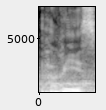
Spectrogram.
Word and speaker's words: Paris: I'm always saying Paris instead of Paris because that's how we pronounce it in German. Of course, it's Paris in French, so both are wrong.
